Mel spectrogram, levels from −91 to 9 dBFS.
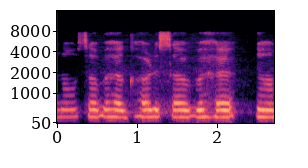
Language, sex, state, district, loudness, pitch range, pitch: Hindi, female, Bihar, Araria, -15 LUFS, 225-235 Hz, 230 Hz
